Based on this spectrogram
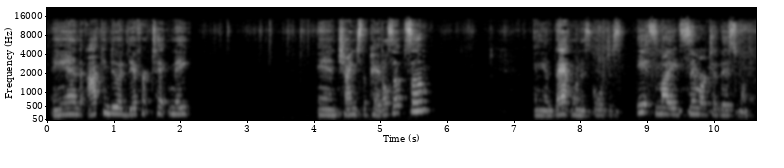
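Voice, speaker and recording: Female craft livestream host, Tennessee Appalachian accent, bright forceful voice, folksy and chatty. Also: mid-range voice, a little hiss or hum. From Tennessee, United States. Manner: folksy, chatty, thanks viewers by name. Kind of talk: casual live craft demonstration, greeting viewers.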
